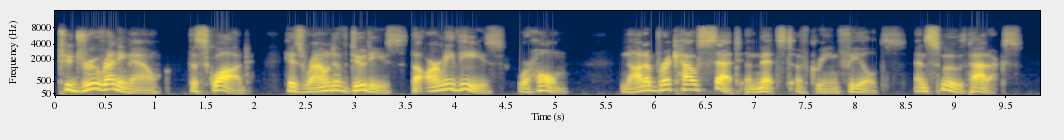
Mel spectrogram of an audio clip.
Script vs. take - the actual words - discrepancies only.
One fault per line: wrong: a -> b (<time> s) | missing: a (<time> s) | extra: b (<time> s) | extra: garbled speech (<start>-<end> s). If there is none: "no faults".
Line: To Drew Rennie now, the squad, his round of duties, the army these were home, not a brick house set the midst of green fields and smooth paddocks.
no faults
